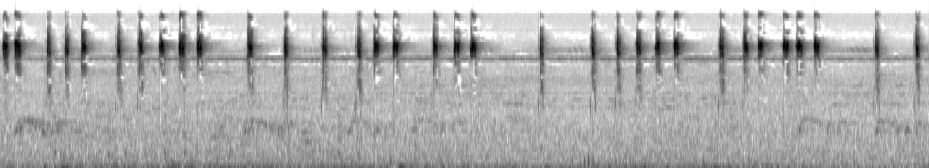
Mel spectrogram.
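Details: Scarlet-backed flowerpecker (Dicaeum cruentatum) call, used as a lure recording for bird photography: sharp, very high ticking notes in quick irregular bursts, several per second, over a faint steady high whine.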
